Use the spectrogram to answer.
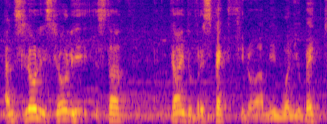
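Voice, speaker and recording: A man in his sixties, raised in Egypt, answering interview questions casually in halting English full of fillers and restarts. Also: fairly high pitch, big pitch swings, background noise. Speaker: poker player guest. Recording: music playing behind.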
